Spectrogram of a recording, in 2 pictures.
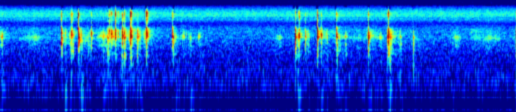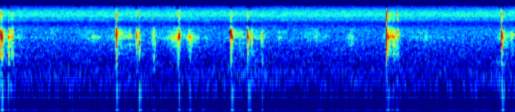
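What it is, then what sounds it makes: Plastic computer keyboard. A fingertip presses the numpad keys one by one on a black plastic computer keyboard resting on a wooden desk. Short, bright plastic clicks come in irregular bursts, with a quick flurry near the start, then sparser taps. Each click dies away almost instantly against a quiet background.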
